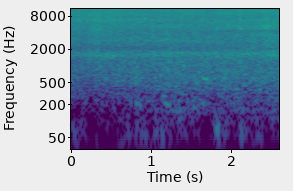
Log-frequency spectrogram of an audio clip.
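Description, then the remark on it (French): Sea waves wash steadily over a pebbly shore, a continuous broad rush of surf with faint rattling underneath, moderately loud, with no voices. “Là, l'endroit euh, où je suis, mais l'endroit que je, vous fais écouter aussi, parce que là, vous entendez les, vagues, les galets.”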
